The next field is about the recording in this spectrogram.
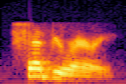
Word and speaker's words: February: I don't know what that means, but it is for this ceremony that we get the name of our second month, February. February. – February. – Why is February written like that? I don't pronounce it that way.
